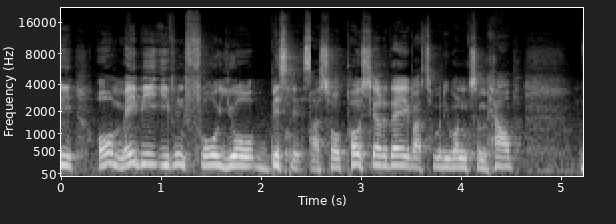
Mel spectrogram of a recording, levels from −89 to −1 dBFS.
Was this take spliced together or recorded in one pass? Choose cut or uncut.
cut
